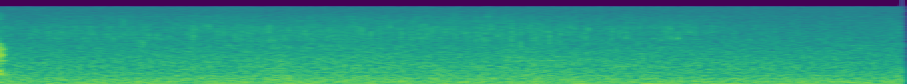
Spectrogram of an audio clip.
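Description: Water trickles steadily down a glass column.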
